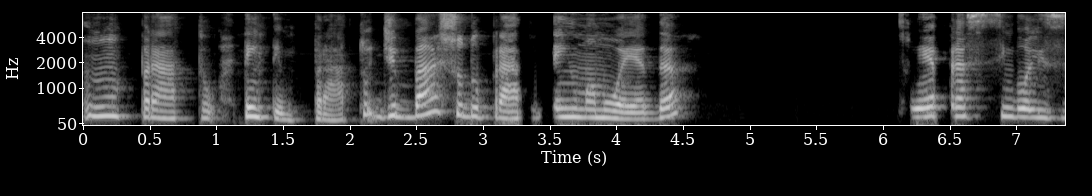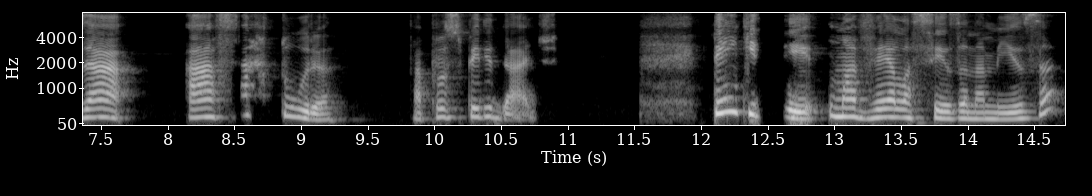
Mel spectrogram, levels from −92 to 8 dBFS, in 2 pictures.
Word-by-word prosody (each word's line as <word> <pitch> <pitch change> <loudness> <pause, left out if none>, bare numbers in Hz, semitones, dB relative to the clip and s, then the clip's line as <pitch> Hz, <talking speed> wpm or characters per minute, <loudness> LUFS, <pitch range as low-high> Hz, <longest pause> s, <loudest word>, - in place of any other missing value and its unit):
um 255 0 +2
prato 195 -6 -3 0.2
tem 240 -1 +7
que 225 - -7
ter 175 - +1
um 150 - -7
prato, 150 - -6
debaixo 265 +8 +2
do 240 -3 -2
prato 190 -2 0
tem 230 0 +3
uma 215 -1 +1
moeda 190 - +2 1.7
que 225 - +3
é 245 +1 +5
pra 245 -1 0
simbolizar 220 -3 0 0.4
a 225 +2 +2
fartura, 225 - -5 0.5
a 170 - -7
prosperidade. 225 - -7 1.2
Tem 350 +3 +6
que 305 -6 +2 0.2
ter 185 -3 +3
uma 235 -1 +3
vela 215 +2 0
acesa 190 -2 -2
na 175 -1 -4
mesa, 175 - -3
220 Hz, 120 wpm, -20 LUFS, 185-245 Hz, 1.7 s, tem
